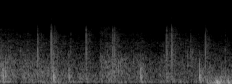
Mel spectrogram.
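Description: Fireworks going off, a rapid, irregular string of sharp pops and cracks, several a second.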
